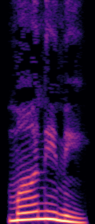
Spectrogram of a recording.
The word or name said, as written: ಮುನ್ನಿ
